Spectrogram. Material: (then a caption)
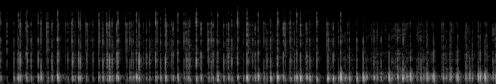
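Cloth, board. Long pink nails tap rapidly across the cover of a solid green cloth-covered hardcover book lying flat. The result is a dense, steady stream of dry, quick clicks and soft knocks with a muted midrange tone, little low end, and almost no ring after each tap.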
